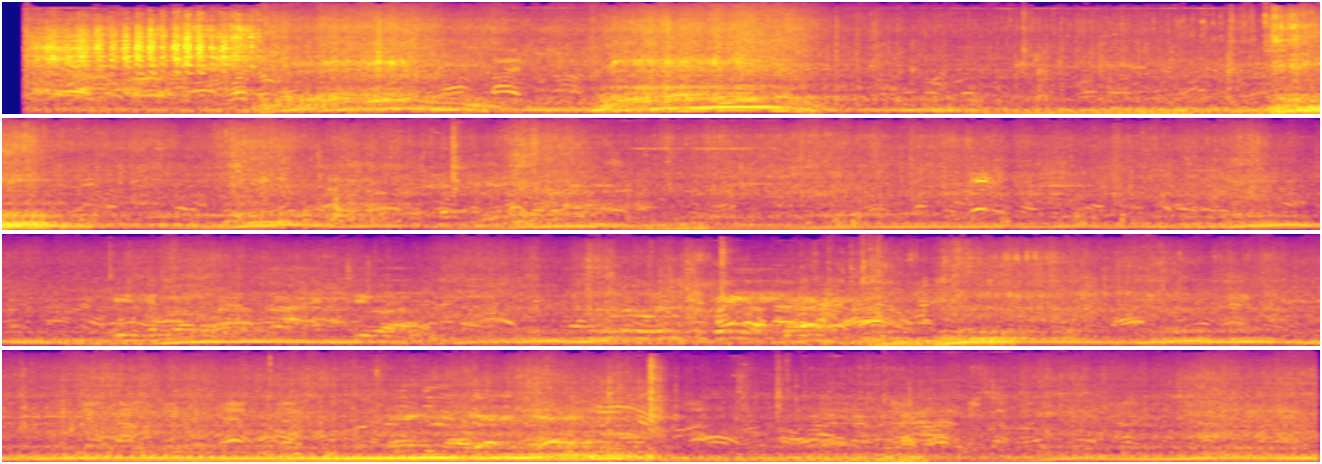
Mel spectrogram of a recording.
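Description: Off-road buggy engine revving in repeated bursts as it climbs a rocky hill, the pitch rising and falling with each blip of throttle. It is loudest a few seconds in.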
